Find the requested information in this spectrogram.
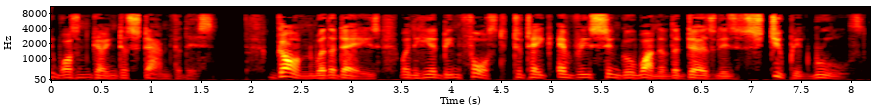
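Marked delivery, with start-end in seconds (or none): none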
